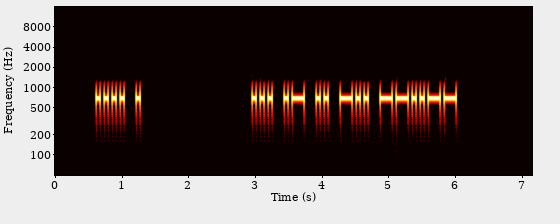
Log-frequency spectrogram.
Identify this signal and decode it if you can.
Morse code, heard as a keyed tone, about 20 wpm, 700 Hz. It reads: HE SAID,
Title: 4x Word-Spacing - Sentences from Top 500 Words - 20wpm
